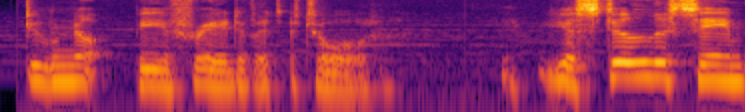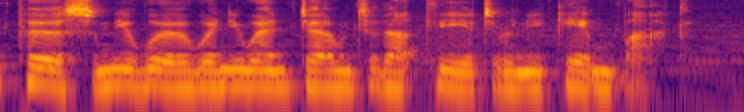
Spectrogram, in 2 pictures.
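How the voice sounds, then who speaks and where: Faint music plays in the background while a woman talks at a moderate pace in a fairly low voice with ordinary pitch variation. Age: 80s+. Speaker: ostomy patient, great-grandmother. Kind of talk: testimonial interview answer. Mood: candid, warm, reassuring. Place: home room.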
